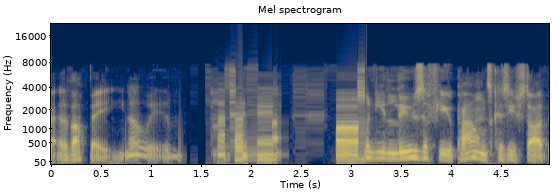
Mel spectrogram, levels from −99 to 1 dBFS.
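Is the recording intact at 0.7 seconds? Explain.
No. At about 0.72 s there is concealed Bluetooth headset packet loss. Roughly 15 ms of audio never arrived from the headset, which fits a couple of lost packets. The receiver filled the gap by copying the best-matching stretch of the waveform just before it. That keeps the level steady, so there is no silence. The patch is very short, but two packets in a row make a run: a buzzy repeat held at full level, then a slight warble as real audio returns through the mSBC link.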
